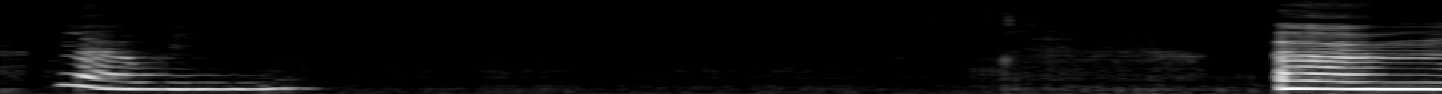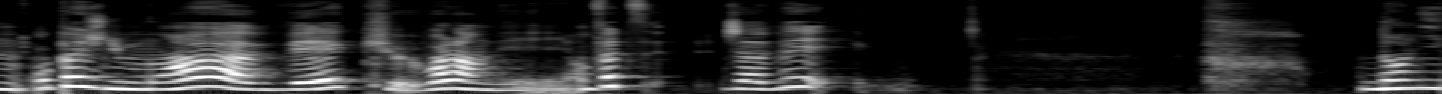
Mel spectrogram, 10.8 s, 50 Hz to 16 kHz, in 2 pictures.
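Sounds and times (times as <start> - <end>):
cat purring: 0.0 - 6.5
speech: 4.8 - 8.7, 10.5 - 10.7.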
